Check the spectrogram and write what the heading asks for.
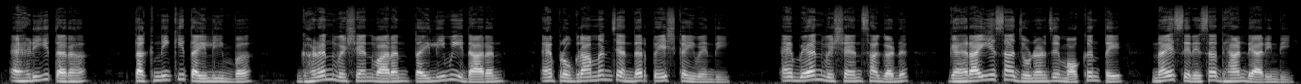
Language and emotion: Sindhi, neutral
